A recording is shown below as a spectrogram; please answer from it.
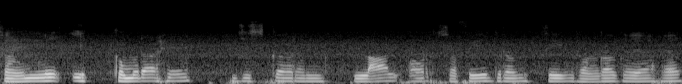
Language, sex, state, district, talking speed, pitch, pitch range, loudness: Hindi, male, Chhattisgarh, Raipur, 125 wpm, 145 Hz, 140-150 Hz, -20 LUFS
